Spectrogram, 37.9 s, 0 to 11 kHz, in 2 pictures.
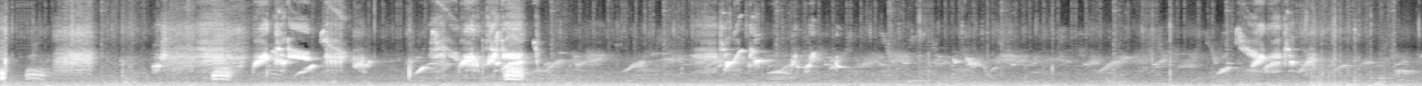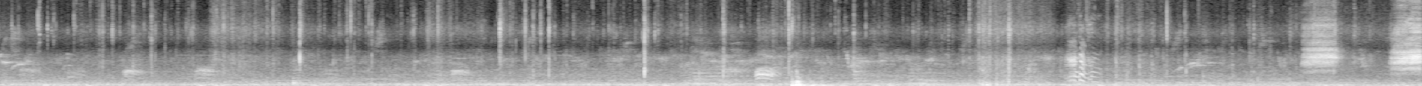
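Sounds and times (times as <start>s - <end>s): birds chirping: 0.0s - 37.9s.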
